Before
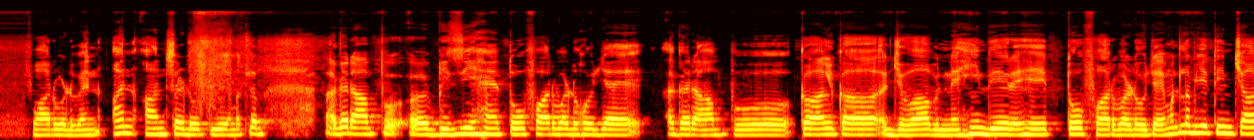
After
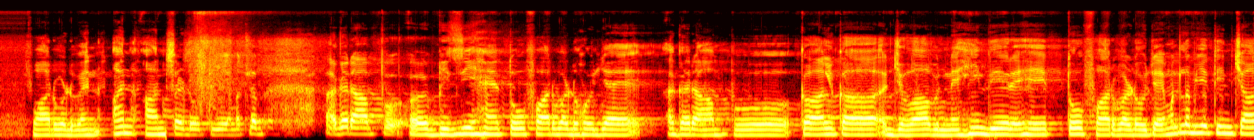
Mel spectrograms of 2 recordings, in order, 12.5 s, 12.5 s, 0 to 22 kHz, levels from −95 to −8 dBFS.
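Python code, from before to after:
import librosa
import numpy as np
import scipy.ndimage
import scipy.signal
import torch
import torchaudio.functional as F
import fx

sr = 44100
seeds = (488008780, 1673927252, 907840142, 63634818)

y = fx.highpass(x, sr, hz=410.0, slope=12, at=(1.65, 3.97))
y = fx.echo_thinned(y, sr, ms=167, feedback_pct=47, hz=560.0, wet_db=-15.5)
y = y * librosa.db_to_amplitude(8.5)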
